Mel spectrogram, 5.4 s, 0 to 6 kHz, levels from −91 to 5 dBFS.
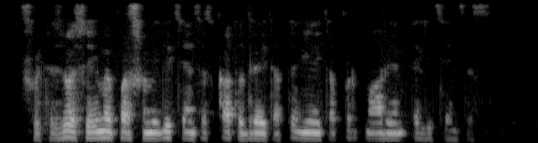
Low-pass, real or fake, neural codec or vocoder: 5.4 kHz; real; none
